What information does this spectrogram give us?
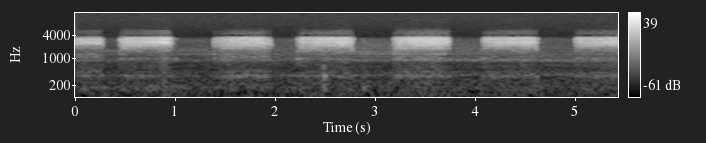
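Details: Nestling owls grabbing at a large rodent brought to them after midnight, March 2015. Seven loud hissing screeches, steady and rasping, pulse at just under one per second.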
